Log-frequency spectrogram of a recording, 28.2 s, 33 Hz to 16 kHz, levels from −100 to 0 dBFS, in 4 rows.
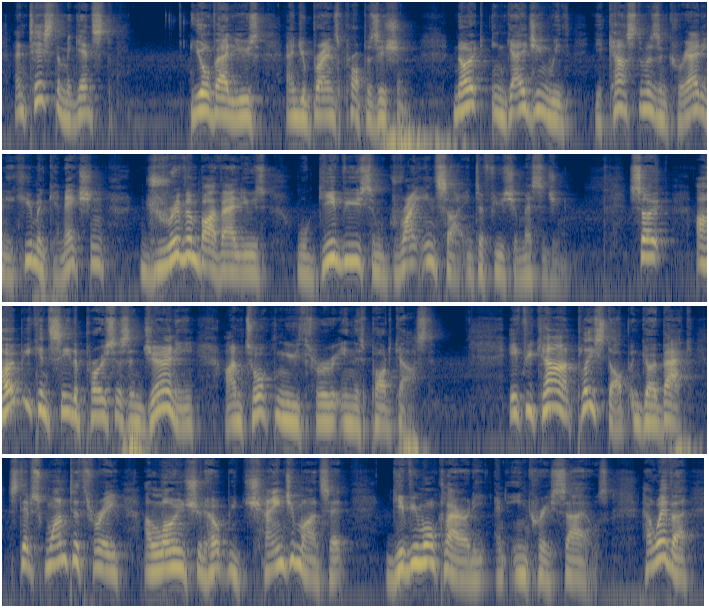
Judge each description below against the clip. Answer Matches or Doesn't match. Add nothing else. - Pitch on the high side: Doesn't match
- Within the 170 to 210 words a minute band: Doesn't match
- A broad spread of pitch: Matches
